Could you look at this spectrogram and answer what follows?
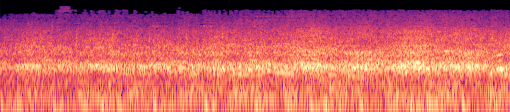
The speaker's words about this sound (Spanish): Soco, quédate, que canta la gente, ¿eh? Vamos a escuchar la gente.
